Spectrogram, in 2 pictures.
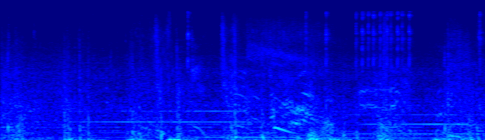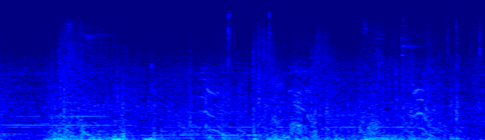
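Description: Weapon blows strike with sharp impacts.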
